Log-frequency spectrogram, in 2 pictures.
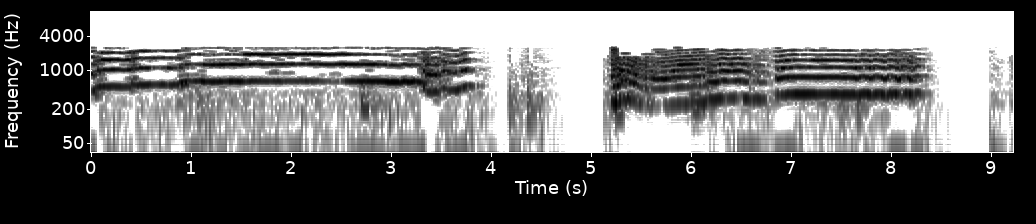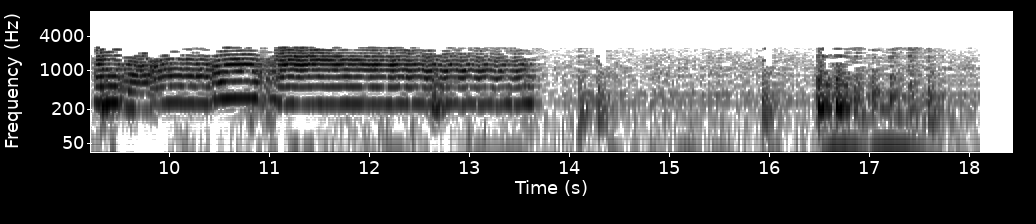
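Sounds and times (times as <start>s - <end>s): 
clarinet accompaniment: 0.0s - 4.0s, 5.2s - 8.4s, 9.2s - 13.7s.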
